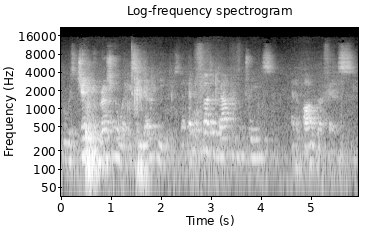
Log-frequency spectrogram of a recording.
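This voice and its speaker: A man's voice: fairly high pitch, moderate pace. A man narrating a live radio play in a storybook manner. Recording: echoey stage, distant mic, noisy.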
